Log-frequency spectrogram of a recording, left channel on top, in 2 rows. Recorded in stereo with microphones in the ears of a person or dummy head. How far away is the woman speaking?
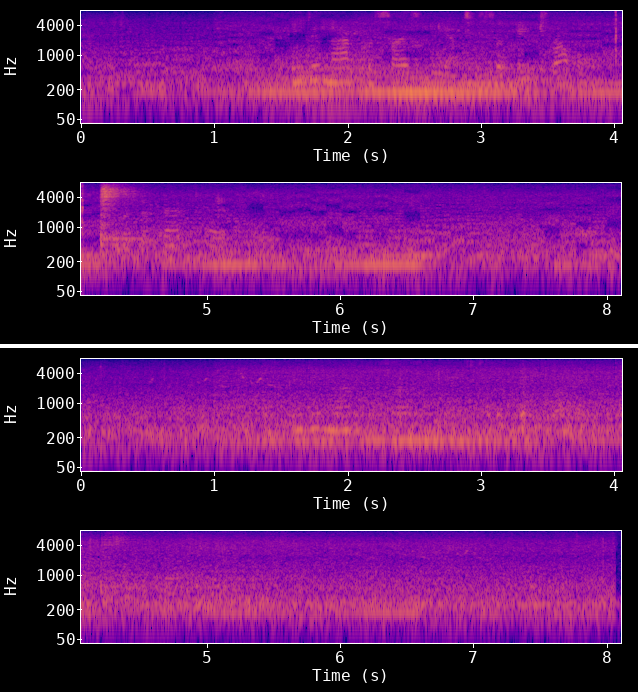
About 3.5 m.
